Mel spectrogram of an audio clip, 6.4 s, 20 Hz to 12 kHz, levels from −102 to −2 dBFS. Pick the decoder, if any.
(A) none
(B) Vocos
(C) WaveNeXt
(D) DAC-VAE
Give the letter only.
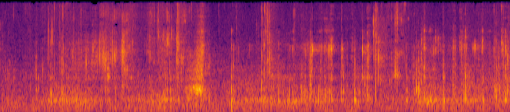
A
